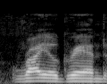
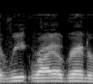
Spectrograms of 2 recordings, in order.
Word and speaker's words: Rio Grande: He was a head coach in the D League for the Rio Grande Vipers. Is it Rio Grande or Rio Grande? – Rio. Yeah, we've been having pronunciation problems today.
